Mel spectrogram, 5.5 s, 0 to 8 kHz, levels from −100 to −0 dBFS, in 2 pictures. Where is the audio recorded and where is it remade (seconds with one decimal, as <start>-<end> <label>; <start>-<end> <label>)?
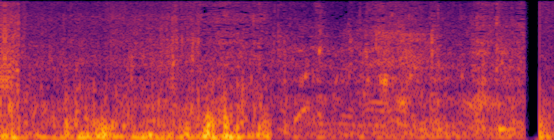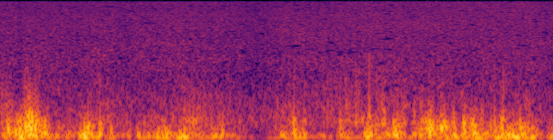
0.0-1.0 remade; 1.0-5.5 recorded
